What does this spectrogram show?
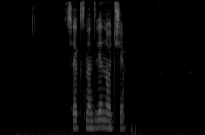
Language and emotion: Russian, neutral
